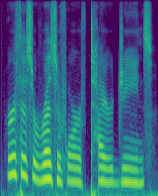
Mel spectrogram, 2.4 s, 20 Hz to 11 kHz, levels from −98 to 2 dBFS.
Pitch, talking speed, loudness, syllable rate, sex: 205 Hz, 175 wpm, -17 LUFS, 5.2 syllables/s, female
